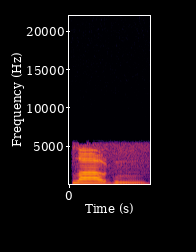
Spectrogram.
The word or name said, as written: louden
